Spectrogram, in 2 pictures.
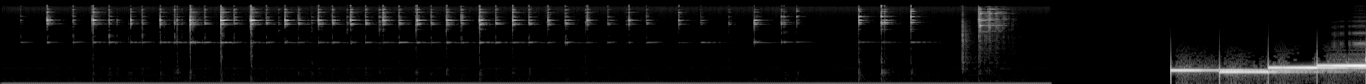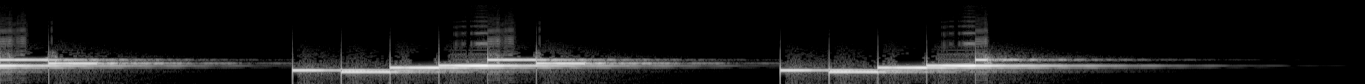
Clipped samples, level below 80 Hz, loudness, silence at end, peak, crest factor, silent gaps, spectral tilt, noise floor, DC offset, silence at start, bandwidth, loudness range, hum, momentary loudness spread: under 0.1%; -56 dBFS; -12 LUFS; 2.4 s; 0 dBFS; 14 dB; 10.53-11.70 s; -0.5 dB/octave; -74 dBFS; under 0.1%; 0.45 s; 17 kHz; 16 LU; none; 23 LU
